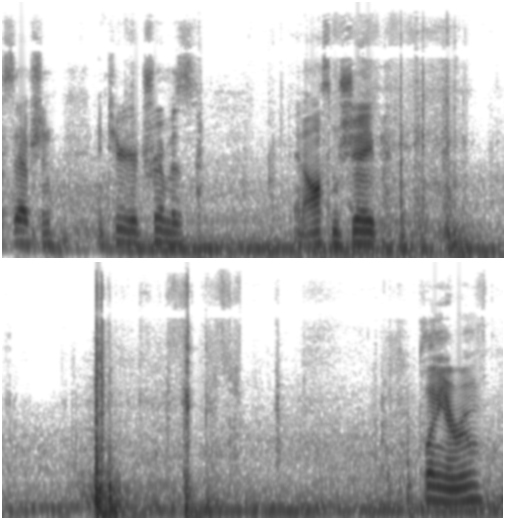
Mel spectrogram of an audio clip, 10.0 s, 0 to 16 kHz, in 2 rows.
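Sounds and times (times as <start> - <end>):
loud thump: 5.8 - 6.4.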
